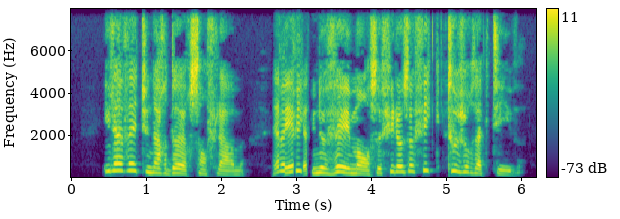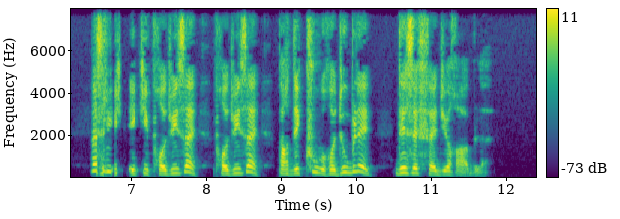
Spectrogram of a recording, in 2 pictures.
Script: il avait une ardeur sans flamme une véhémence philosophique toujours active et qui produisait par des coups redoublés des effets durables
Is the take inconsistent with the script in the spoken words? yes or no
yes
